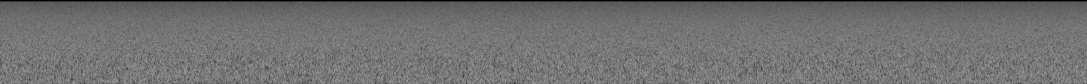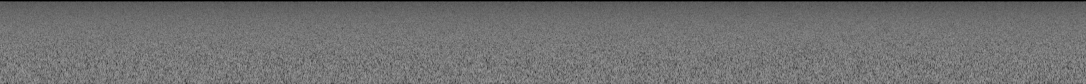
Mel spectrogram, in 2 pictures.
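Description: Nothing stood out on listening to this audio.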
